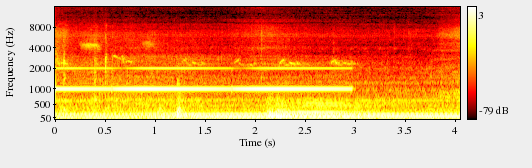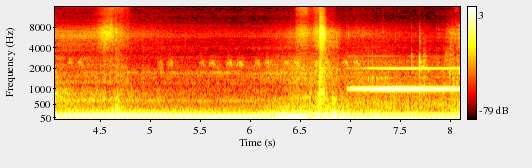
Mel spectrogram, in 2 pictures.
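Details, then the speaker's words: 2008 Dodge Grand Caravan with rebuilt engine: starts and holds a smooth, even low idle when shifted into drive, dash chime beeping over it; engine runs fine. "Okay, we'll crank it over so you can hear it start."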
